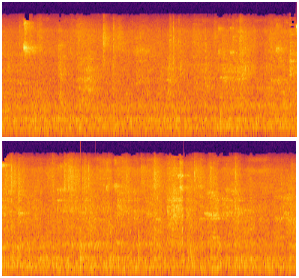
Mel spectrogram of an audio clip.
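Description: Metal squeaks and rattles inside a moving train carriage.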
